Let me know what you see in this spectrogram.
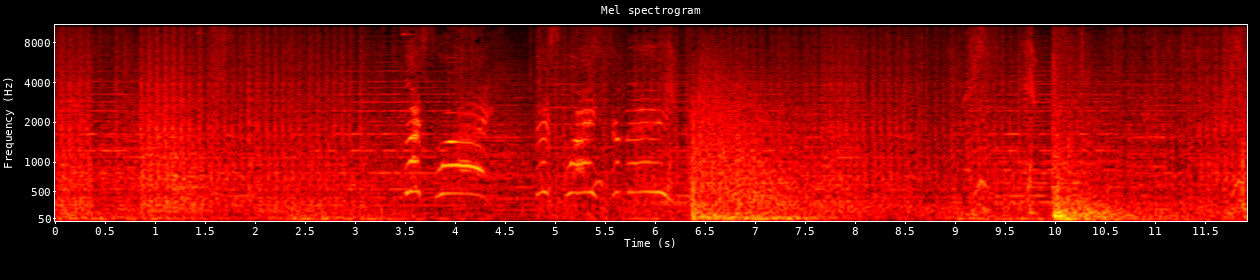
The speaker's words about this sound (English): Now, that explosion didn't hit him directly. He sort of threw himself up into the air about a second and a half after it hit. There isn't even a sort of reasonable shockwave to him.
